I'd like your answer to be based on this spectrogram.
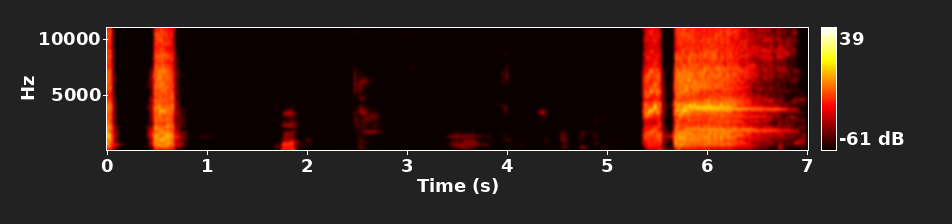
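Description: Impact wrench driving fasteners to mount a VEGO garden hose reel in a front yard: one short close burst, a quiet gap, then a brief rattle and a longer sustained whirring run.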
